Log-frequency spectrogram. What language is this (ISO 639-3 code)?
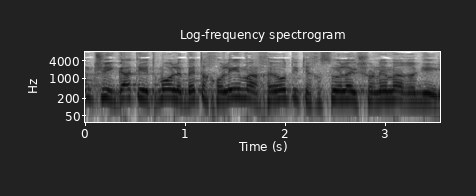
heb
